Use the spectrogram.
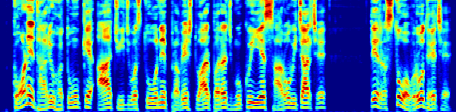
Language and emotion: Gujarati, disgusted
